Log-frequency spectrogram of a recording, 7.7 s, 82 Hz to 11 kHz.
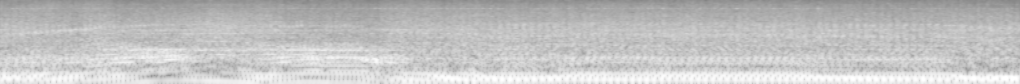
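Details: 1986 Honda VT500 Shadow V-twin, long-stored: ragged, lumpy revving with the rear cylinder not picking up; owner believes water building up in the airbox is shorting the rear spark plug.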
